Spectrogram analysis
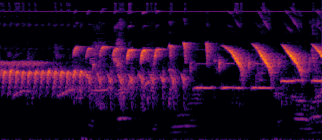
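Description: A female Spanish timbrado canary sings a fast, rolling trill that breaks into bright rising whistles and sweeping chirps, all high-pitched and rapid.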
